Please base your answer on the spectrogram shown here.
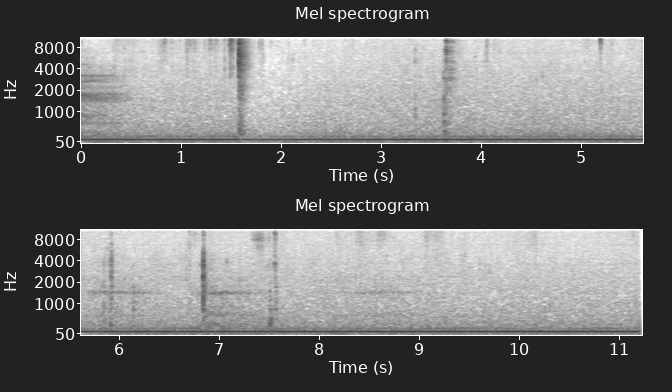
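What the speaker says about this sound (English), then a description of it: "I'll just snip it off about there" Clippers snip through polymer clay mushroom pieces with a few sharp, isolated clicks spaced seconds apart over a steady low hum.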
